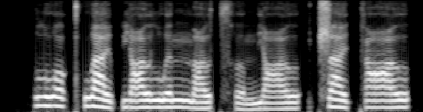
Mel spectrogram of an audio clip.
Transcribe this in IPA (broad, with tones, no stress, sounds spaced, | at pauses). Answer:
l w ɔ˥˨ kʰ w a˥˨ ɪ̯ p j ɑ˦ ʊ̯ l w ə˦ n n̪ ɑ˨˦ ʊ̯ t͡sʰ ɤ˨˩ n̪ j ɑ˦ ʊ̯ | ʈ͡ʂ a˥˨ ɪ̯ k ɑ˦ ʊ̯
